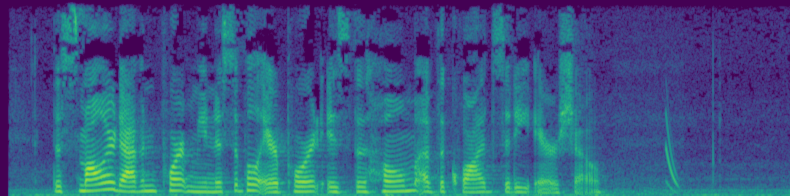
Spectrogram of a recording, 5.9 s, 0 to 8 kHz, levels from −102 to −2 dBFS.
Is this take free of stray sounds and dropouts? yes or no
no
